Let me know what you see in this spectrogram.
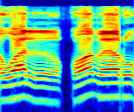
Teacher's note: Kemudian pada lafaz ru, ru-nya dibaca tebal karena dia huruf ra yang berharakat dhammah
